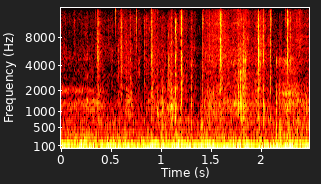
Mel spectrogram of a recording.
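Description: Soft paper crinkling as a business card is handled, a quiet, irregular scatter of small rustles and crackles running throughout.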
